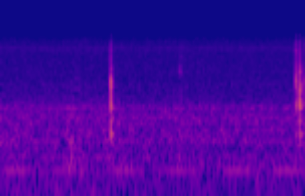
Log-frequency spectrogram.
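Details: A sleepy female Dachshund hiccups twice: short, sharp clicking jolts about a second and a half apart.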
